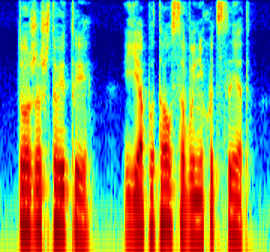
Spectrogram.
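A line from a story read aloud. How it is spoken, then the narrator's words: Calm. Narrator (Russian): спокойно ответил Ричард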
